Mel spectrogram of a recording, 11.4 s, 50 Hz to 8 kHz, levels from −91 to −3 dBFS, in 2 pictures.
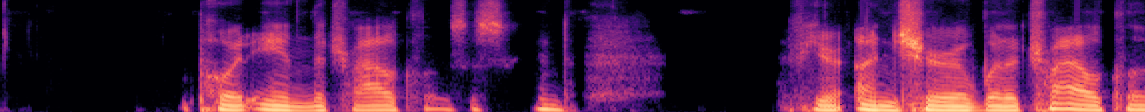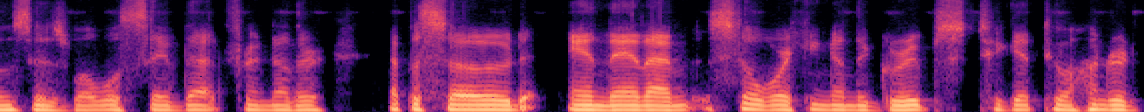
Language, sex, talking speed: English, male, 180 wpm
